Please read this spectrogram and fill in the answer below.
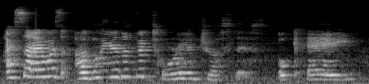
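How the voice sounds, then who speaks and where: A woman's voice: high-pitched, expressive, measured pace, sharp tone, reverberant, distant mic, a little hiss or hum, poor audio. A woman in her twenties chatting casually on a livestream, rambling with lots of fillers as she answers viewer comments. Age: 20s.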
